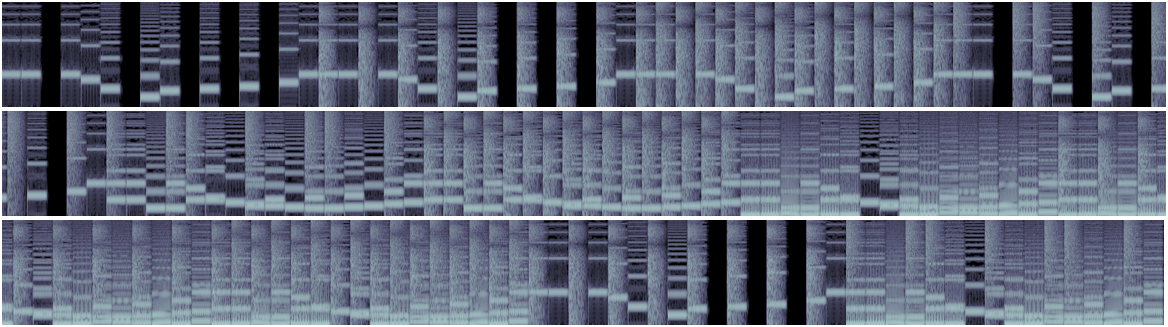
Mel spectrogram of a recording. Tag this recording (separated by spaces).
Pixel loop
